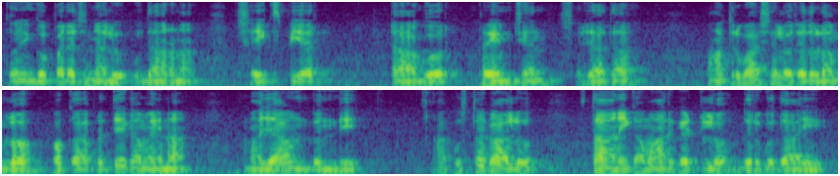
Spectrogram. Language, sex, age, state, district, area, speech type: Telugu, male, 18-30, Telangana, Suryapet, urban, spontaneous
